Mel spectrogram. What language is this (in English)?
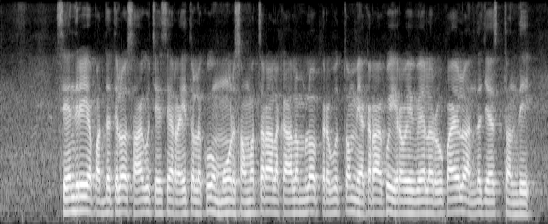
Telugu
